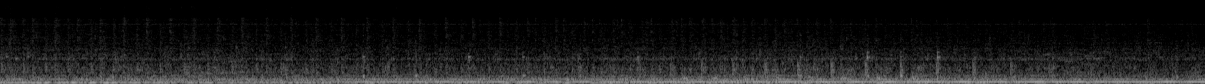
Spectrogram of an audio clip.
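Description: Consul 13 kg Maxi Economia (CWE13AB) top-loading washing machine running, its load turning in the basket: a steady low motor hum that grows stronger about three and a half seconds in, with faint light ticks.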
